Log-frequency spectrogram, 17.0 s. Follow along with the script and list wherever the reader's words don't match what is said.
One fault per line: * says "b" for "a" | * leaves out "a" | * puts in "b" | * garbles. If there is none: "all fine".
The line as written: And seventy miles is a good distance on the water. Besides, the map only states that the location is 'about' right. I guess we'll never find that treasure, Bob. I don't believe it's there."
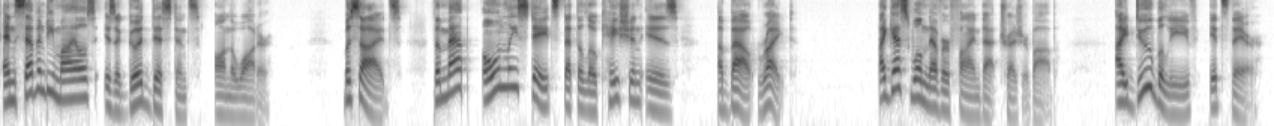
* says "do" for "don't"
